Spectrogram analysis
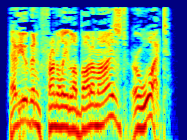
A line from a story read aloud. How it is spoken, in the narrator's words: Uwe roars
